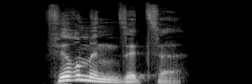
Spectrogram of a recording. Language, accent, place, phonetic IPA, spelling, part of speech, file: German, Germany, Berlin, [ˈfɪʁmənˌzɪt͡sə], Firmensitze, noun, De-Firmensitze.ogg
- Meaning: nominative/accusative/genitive plural of Firmensitz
